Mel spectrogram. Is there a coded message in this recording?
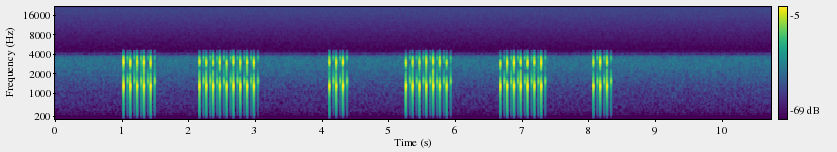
Yes: pulse dialling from 1.0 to 8.4 s, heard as clicks on a phone line, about 10 pulses a second. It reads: 5 9 3 7 7 3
